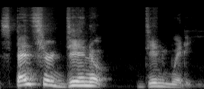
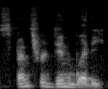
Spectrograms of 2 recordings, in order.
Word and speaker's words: Dinwiddie: Spencer Dinwiddie. Yeah, that's how you pronounce it. Spencer Dinwiddie.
